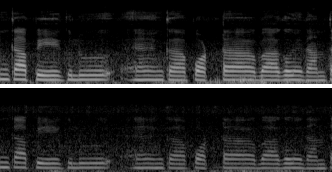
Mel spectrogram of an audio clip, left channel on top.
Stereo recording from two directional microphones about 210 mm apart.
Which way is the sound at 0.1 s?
30° left (ahead or behind).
